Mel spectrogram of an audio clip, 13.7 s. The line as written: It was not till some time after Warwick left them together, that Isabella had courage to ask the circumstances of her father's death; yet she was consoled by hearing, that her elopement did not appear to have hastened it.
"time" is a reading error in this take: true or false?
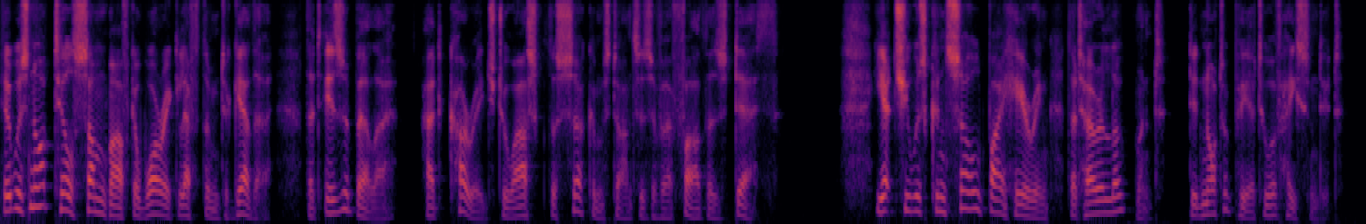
true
